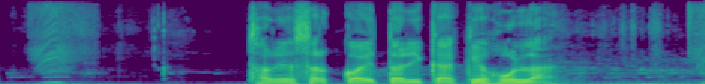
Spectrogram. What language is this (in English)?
Bhojpuri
